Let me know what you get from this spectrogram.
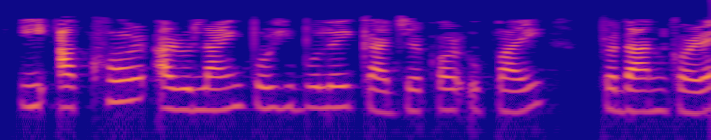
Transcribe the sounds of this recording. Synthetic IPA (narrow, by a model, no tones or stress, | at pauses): ejʔakʰɔɹa̰ɹulajnpoɹibɔlojkaɹzɔkɔɹʔṵpaj | pɹɔdankɔɹɛ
